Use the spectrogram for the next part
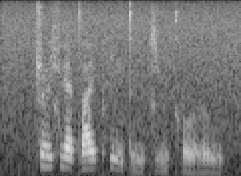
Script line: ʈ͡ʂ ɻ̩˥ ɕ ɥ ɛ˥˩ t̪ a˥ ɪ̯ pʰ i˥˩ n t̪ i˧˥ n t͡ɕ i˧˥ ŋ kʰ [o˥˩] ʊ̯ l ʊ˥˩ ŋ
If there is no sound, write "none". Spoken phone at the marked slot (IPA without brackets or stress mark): o˨˩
